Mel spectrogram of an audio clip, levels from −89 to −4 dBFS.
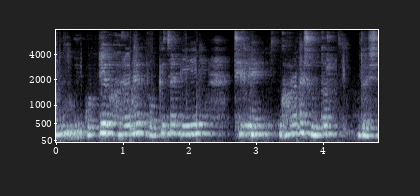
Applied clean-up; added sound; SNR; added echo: neural separator model SepFormer DNS4.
